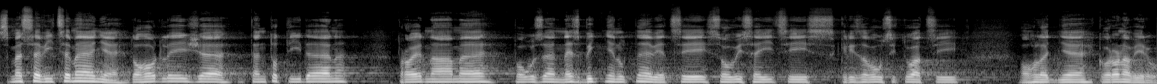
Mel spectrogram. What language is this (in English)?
Czech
